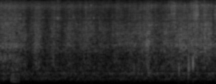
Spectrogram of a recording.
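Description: Granular aquarium soil pouring from a plastic bag into a small glass tank: a steady, even rush of grains landing on the glass bottom and on each other.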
